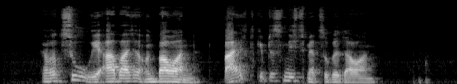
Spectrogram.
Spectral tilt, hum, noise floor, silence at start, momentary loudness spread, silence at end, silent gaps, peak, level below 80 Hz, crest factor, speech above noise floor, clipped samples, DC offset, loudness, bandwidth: -5 dB/octave; none; -49 dBFS; 0.45 s; 15 LU; 0.85 s; none; 0 dBFS; -56 dBFS; 18 dB; 32 dB; under 0.1%; under 0.1%; -17 LUFS; 16.5 kHz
